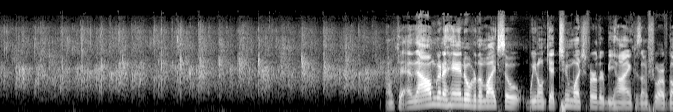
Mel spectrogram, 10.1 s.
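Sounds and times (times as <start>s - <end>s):
church audience applauding: 0.0s - 6.5s
speech: 5.8s - 10.1s.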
